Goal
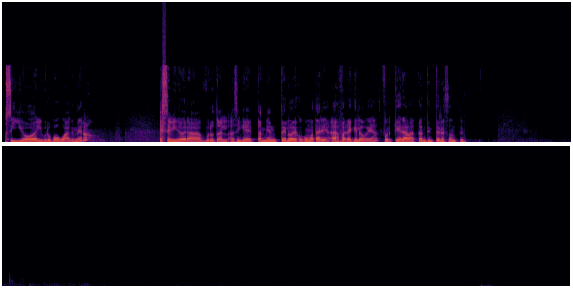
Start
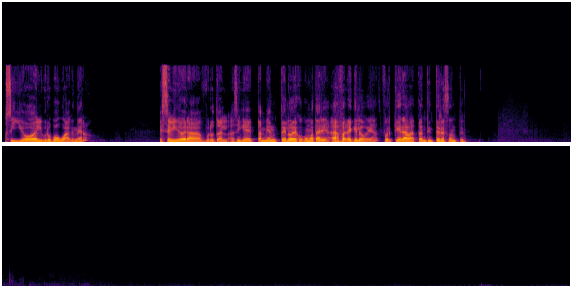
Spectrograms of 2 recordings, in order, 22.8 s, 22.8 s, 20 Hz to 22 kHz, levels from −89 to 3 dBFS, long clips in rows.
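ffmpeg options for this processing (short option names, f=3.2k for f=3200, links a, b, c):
-filter_complex "[0:a]acompressor=threshold=-36dB:ratio=2,asplit=3[a][b][c];[a]afade=t=out:st=1.63:d=0.02[d];[b]asplit=2[e][f];[f]highpass=f=720:p=1,volume=21dB,asoftclip=type=tanh:threshold=-19.5dB[g];[e][g]amix=inputs=2:normalize=0,lowpass=f=5k:p=1,volume=-6dB,afade=t=in:st=1.63:d=0.02,afade=t=out:st=3.26:d=0.02[h];[c]afade=t=in:st=3.26:d=0.02[i];[d][h][i]amix=inputs=3:normalize=0,volume=-7dB"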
